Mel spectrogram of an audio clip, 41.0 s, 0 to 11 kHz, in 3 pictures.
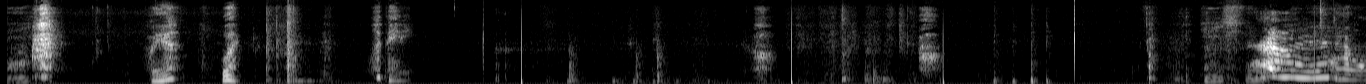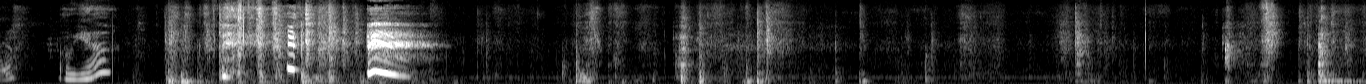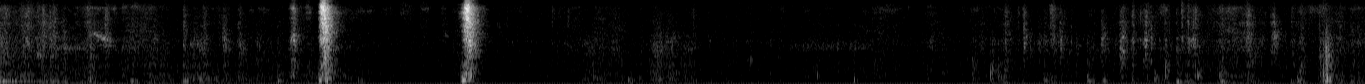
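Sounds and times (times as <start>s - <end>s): puppy wavering vocal sound: 12.0s - 13.9s.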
